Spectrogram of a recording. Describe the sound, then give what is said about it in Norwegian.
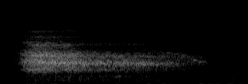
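A single long, breathy exhale out through the mouth during a guided breathing exercise, steady, a soft airy rush lasting about two seconds before fading out, with no talking. “Og ut gjennom munnen.”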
